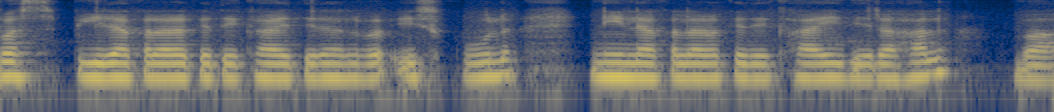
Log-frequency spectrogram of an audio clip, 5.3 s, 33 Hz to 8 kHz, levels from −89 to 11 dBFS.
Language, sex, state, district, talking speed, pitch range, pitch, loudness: Bhojpuri, female, Uttar Pradesh, Deoria, 180 wpm, 175-185 Hz, 180 Hz, -17 LUFS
